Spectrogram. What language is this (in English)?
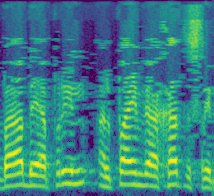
Hebrew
